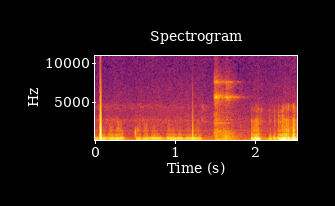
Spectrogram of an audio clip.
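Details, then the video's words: A French Bulldog asleep and snoring indoors: low, rattling, harmonic breaths in short rhythmic bursts, with a couple of sharp clicks between them. "Sleeping frenchie snoring french bulldog"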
